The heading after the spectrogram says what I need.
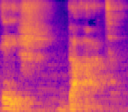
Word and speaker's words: Esh Da'at: It's written one way, but it's pronounced and is known as Esh Da'at, a fiery law, or a law of knowledge.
